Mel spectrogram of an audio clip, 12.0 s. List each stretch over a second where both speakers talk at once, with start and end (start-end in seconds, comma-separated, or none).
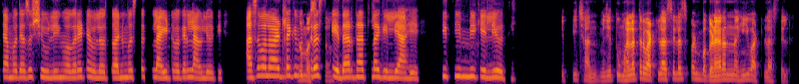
none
